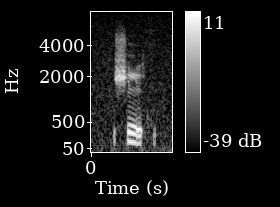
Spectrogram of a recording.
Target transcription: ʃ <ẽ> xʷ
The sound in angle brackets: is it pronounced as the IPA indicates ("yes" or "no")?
yes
